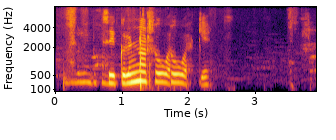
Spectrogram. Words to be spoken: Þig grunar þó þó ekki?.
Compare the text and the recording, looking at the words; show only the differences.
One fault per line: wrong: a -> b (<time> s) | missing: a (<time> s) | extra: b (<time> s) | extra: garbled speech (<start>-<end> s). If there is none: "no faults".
no faults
